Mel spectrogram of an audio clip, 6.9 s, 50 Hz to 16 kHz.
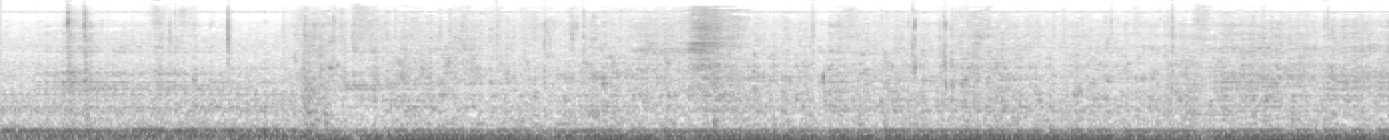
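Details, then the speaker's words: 1985 Chevrolet Camaro Z28 V8 after sitting 13 years, driving off; deep lumpy idle like a big cam with uneven beat, running a little rough, owner suspects the old gas poured in. "She sounds like she got a big old cam, but she's running a little rough. Could be the old gas I poured in it."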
